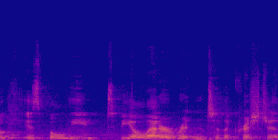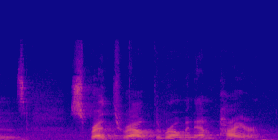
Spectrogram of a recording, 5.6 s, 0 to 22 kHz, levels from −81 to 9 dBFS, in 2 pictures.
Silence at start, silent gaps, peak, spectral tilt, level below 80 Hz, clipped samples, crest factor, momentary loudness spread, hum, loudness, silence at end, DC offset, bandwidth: 0 s; none; -16 dBFS; -2.5 dB/octave; -64 dBFS; under 0.1%; 22 dB; 12 LU; none; -36 LUFS; 0 s; under 0.1%; 16 kHz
